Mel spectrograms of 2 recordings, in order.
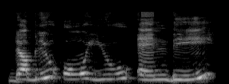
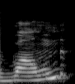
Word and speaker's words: wound: W-O-U-N-D can be pronounced as wound and wound. And when it comes into the same sentence, one becomes the verb, the other one becomes a noun.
